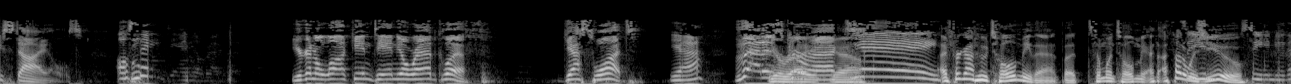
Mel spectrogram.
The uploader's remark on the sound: Live from the Fair. LIVE from the Minnesota State Fair!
